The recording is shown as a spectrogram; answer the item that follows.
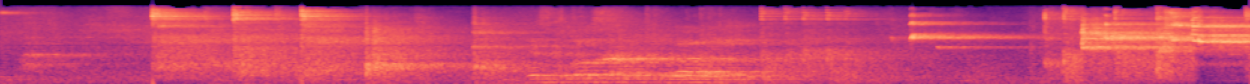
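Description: Table tennis ball bouncing and being struck. There are a few single ringing bounces as the players get ready, then a run of quick hits on table and bats as a rally starts near the end. A man's voice calls out in the middle, as the umpire signals.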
